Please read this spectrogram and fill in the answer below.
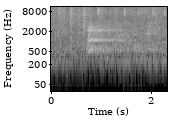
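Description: A dog gives a single pitched yelping bark about three-quarters of a second in, held briefly, over people talking in a large hall.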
